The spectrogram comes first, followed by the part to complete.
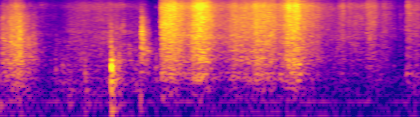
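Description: Cardboard boot box being opened and its packaging rustling and crinkling as a boot is unwrapped and lifted out, with a sharp knock about a second in and louder rustling from about halfway.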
